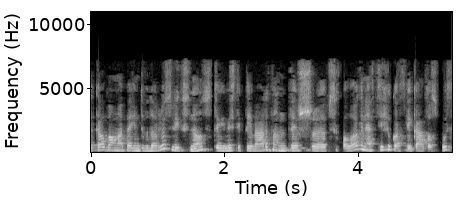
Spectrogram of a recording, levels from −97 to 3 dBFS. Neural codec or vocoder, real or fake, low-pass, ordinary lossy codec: none; real; 7.2 kHz; AAC, 32 kbps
